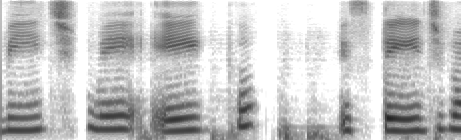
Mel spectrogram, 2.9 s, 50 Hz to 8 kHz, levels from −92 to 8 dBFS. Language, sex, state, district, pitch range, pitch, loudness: Hindi, female, Chhattisgarh, Raipur, 255-285 Hz, 270 Hz, -19 LUFS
